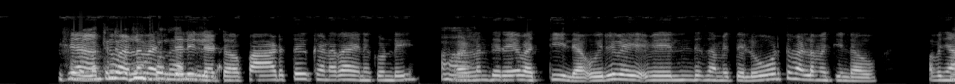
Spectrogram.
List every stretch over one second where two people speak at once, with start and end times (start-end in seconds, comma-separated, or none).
0.8-2.2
